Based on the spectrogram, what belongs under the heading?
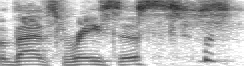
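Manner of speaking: very slow, flat deadpan. Retold or imitated. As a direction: drag it out, unimpressed. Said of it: "Colin go".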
